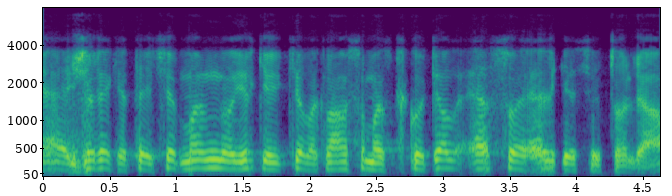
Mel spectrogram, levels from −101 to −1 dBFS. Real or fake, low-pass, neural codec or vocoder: fake; 7.2 kHz; vocoder, 44.1 kHz, 80 mel bands, Vocos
